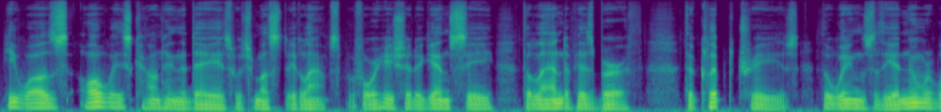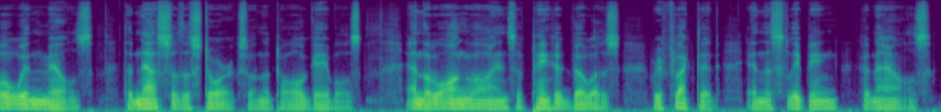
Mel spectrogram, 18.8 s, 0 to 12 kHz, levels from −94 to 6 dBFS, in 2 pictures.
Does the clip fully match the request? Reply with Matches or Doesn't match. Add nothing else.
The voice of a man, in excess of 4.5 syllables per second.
Doesn't match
